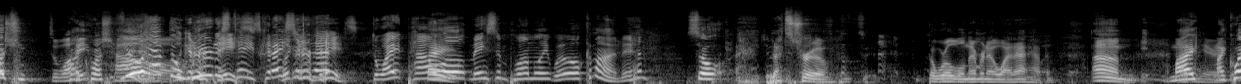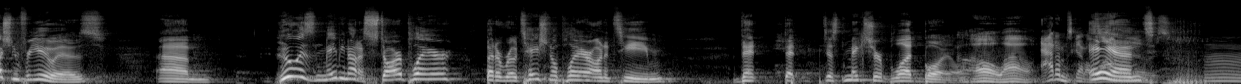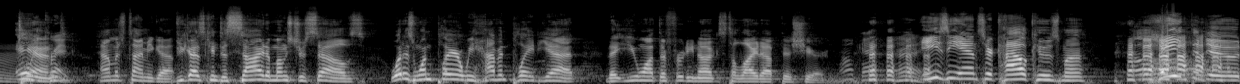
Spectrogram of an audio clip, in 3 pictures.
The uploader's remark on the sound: Live from Blake Street Tavern. Share the stage with guests and fans of the show.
